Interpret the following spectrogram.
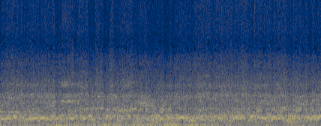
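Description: Loud, distorted sound from a DJ sound system's stacked horn loudspeakers: a wavering, voice-like line over a steady low bass, with no breaks.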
